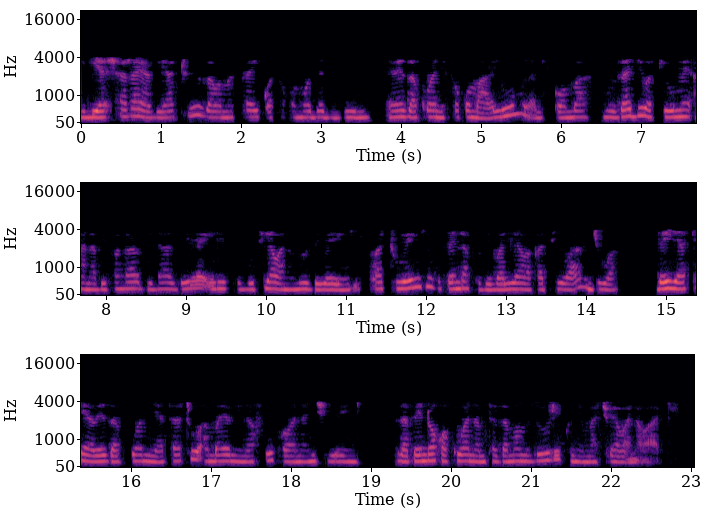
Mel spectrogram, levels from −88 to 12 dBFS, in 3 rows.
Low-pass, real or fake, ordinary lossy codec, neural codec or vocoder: 7.2 kHz; real; AAC, 16 kbps; none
